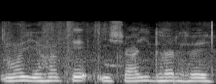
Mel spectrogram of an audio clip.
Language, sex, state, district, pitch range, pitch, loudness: Hindi, male, Uttar Pradesh, Lucknow, 155-170 Hz, 160 Hz, -14 LUFS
